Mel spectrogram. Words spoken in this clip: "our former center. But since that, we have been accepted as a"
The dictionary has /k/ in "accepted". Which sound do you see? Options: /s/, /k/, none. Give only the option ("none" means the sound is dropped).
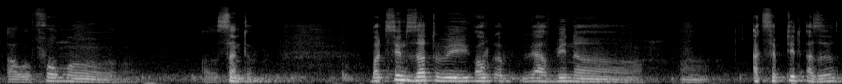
/k/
